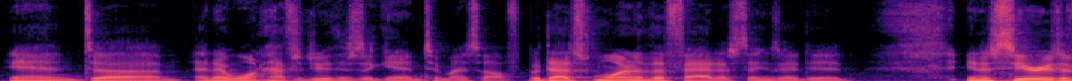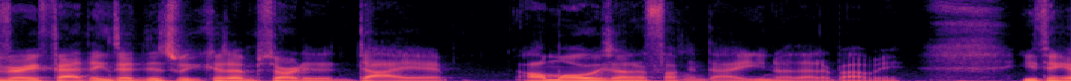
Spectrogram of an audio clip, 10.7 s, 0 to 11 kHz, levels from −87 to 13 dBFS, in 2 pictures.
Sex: male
